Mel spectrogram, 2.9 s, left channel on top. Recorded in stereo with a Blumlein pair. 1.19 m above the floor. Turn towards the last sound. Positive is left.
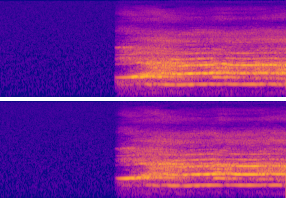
turn(degrees=50)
